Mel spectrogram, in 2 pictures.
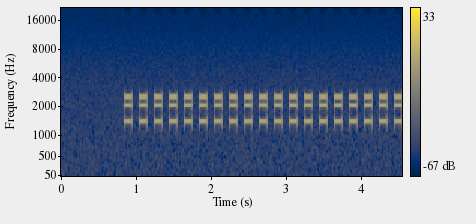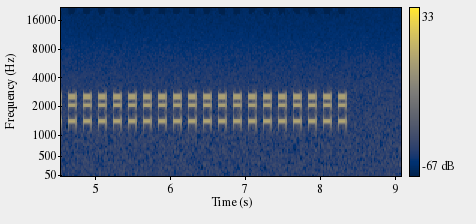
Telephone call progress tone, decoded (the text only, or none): off-hook warning tone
